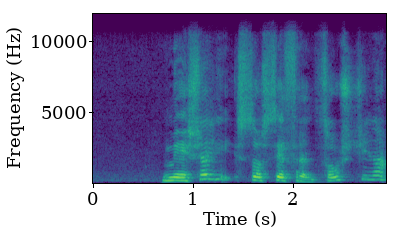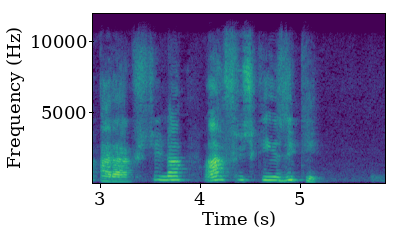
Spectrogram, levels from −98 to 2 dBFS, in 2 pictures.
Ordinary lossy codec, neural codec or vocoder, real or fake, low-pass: Opus, 64 kbps; codec, 44.1 kHz, 7.8 kbps, Pupu-Codec; fake; 10.8 kHz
